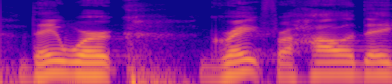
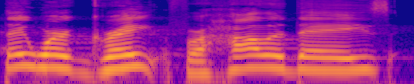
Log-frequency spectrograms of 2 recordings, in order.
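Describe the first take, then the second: First: Said in the usual way. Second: Higher, louder and slower, leaning hard on "work"; hyped-up repeat. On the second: Shown as a demonstration. Host hyping the sponsor's holiday gifts to listeners, excited and slow. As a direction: sell it like the best news of the year. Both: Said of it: "Look at that".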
